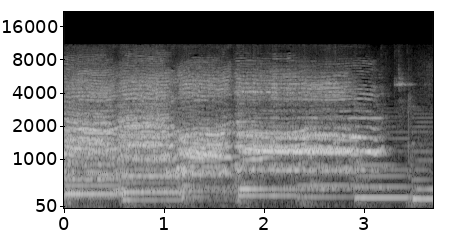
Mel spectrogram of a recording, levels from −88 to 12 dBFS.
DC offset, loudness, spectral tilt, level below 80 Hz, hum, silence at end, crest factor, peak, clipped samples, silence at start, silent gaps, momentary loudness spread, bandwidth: under 0.1%; -11 LUFS; -2.5 dB/octave; -54 dBFS; none; 0 s; 10 dB; -2 dBFS; under 0.1%; 0 s; none; 4 LU; 11.5 kHz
